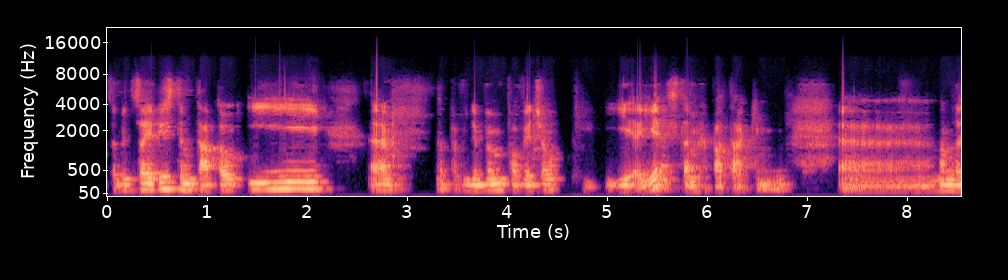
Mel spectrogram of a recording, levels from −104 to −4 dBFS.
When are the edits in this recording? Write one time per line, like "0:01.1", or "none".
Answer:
0:03.3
